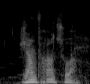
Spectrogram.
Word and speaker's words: Jean-François: Ay, qué bien lo pronuncias. ¿Puedes decirlo, por favor? – Jean-François. – Exacto.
